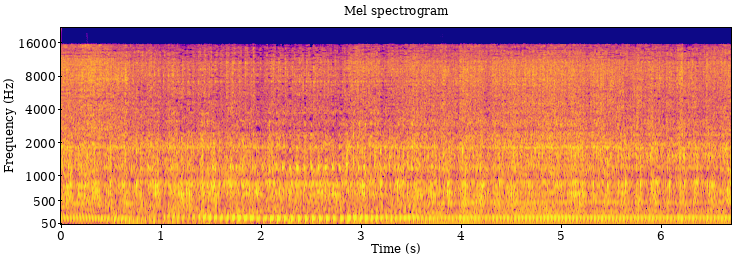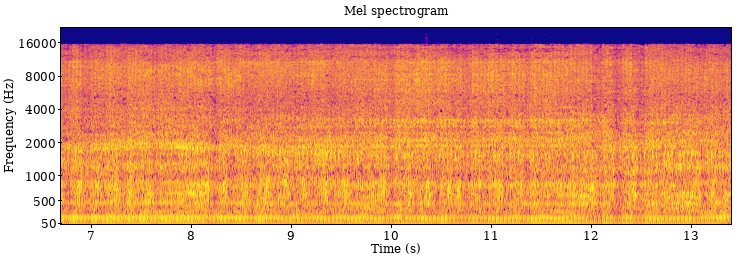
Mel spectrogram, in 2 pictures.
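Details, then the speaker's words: Hero Glamour motorcycle single-cylinder idle with harsh, rattly clatter over steady beat; cause unclear; abnormal engine noise. "Glamour bike है, देख सकते हैं कितना बुरी तरीके से आवाज़ कर रही है।"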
